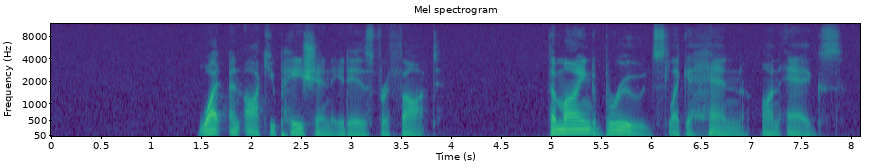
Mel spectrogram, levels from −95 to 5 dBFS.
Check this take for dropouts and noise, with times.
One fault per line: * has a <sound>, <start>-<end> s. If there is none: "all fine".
all fine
